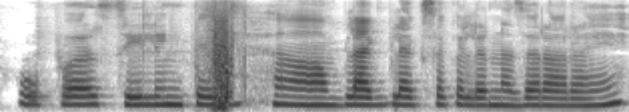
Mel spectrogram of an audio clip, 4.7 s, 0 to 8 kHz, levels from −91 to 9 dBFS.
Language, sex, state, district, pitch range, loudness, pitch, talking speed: Hindi, female, Bihar, Darbhanga, 195-215 Hz, -18 LUFS, 210 Hz, 150 wpm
